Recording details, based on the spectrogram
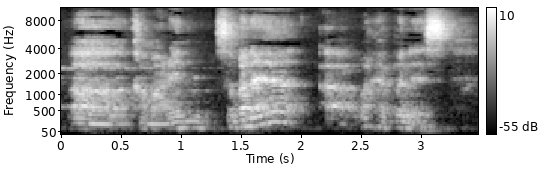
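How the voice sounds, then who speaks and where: A man's voice: lowish voice, very animated, slow pace, crowd noise. A middle-aged man hosting a casual live-stream chat, switching back and forth between English and Indonesian and laughing often. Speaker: host. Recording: very echoey room with faint noise.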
